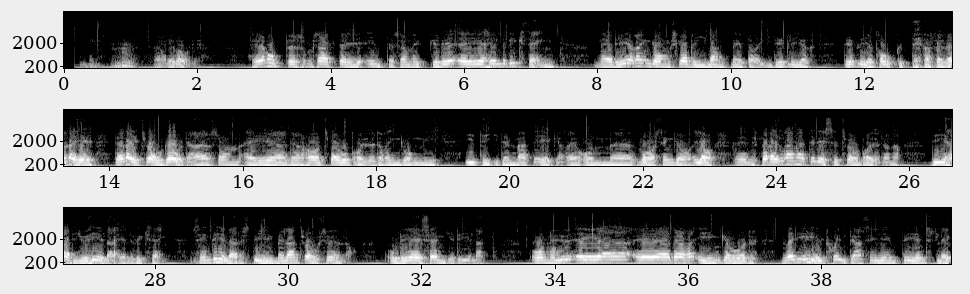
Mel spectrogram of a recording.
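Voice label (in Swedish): Kristianopel, Swedish dialect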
